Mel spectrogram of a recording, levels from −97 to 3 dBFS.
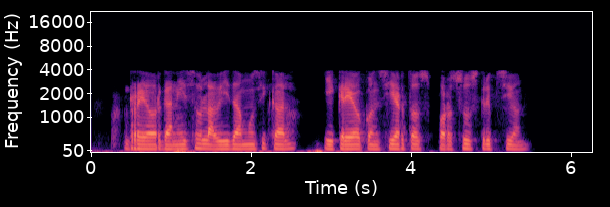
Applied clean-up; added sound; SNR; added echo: neural mask model Resemble Enhance denoiser.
